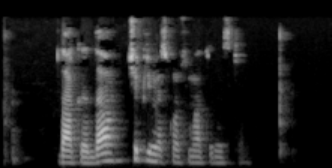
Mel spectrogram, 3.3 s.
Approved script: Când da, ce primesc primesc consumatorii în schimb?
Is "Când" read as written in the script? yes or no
no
